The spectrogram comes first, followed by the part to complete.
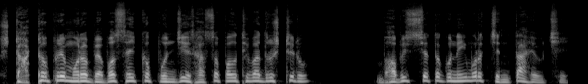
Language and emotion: Odia, fearful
